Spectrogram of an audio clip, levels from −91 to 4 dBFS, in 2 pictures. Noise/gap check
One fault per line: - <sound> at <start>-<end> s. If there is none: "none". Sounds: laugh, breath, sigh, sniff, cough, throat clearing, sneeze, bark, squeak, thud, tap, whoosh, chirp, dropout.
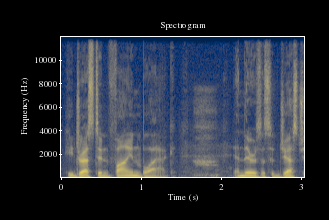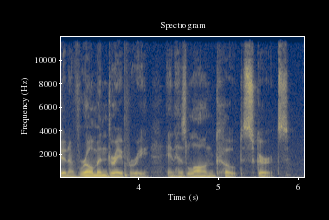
- sigh at 1.6-2.0 s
